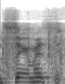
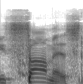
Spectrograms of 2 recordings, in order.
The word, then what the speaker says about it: Samus: Listen to how they pronounce her name in the game. See, they say Samus, not Samus.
